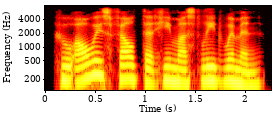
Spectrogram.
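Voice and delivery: ordinary delivery, nothing marked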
